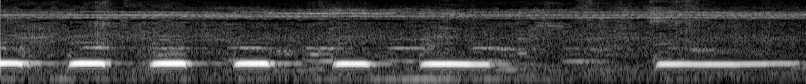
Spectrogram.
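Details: Long-voiced Bangkok 'ngerot' perkutut, the zebra dove, sings five rounded, whistle-like coos at a brisk, even pace, then pauses before one long sustained note; a low background hum runs throughout.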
